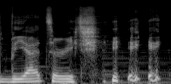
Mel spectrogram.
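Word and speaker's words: Beatrice: a small glimpse of Biatarici's wonderful and magical power. The name No, you don't understand. They say it as Batarici there. You'll hear it. I won't talk over it. You'll hear how they pronounce it.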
